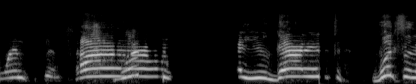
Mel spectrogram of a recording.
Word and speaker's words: Woodson: Woodson is the correct pronunciation of his name, but we will give it to you.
